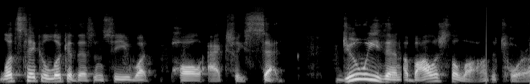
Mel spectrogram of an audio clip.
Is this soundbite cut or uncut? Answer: cut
